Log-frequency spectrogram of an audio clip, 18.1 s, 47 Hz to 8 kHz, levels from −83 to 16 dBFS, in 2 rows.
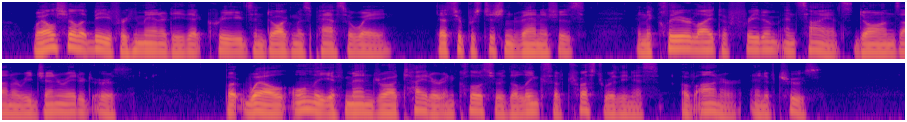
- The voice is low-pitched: Yes, very low, 95 Hz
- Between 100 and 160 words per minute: Yes, average, 155 wpm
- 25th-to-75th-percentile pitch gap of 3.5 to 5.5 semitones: No, average, 2.8 semitones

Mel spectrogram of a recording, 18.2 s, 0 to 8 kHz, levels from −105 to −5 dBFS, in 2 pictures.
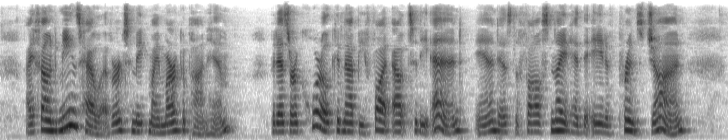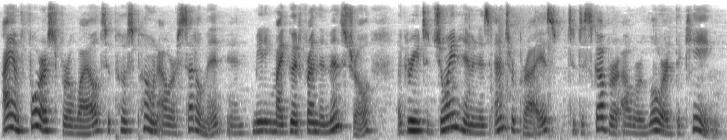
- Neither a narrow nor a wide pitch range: Yes, average, 3.5 semitones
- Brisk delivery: Yes, fast, 210 wpm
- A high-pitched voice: Yes, high, 195 Hz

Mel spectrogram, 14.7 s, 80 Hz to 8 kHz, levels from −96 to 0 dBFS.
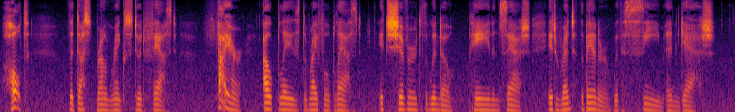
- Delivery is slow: Yes, slow, 95 wpm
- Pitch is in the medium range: Yes, medium, 145 Hz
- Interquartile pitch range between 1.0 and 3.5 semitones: Yes, narrow, 2.6 semitones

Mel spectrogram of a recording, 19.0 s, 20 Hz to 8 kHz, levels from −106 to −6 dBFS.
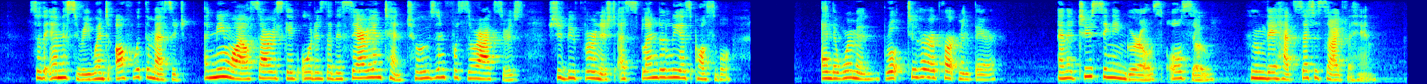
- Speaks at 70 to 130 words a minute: No, average, 150 wpm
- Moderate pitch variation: Yes, average, 3.5 semitones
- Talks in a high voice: Yes, high, 225 Hz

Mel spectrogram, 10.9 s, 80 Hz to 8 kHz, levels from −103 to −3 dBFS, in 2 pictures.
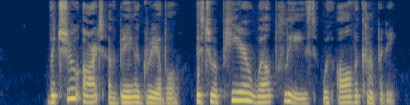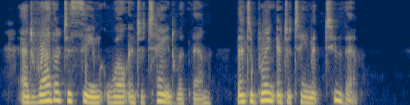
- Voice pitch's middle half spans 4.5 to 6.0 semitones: No, average, 4.0 semitones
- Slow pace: No, average, 160 wpm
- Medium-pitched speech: Yes, medium, 165 Hz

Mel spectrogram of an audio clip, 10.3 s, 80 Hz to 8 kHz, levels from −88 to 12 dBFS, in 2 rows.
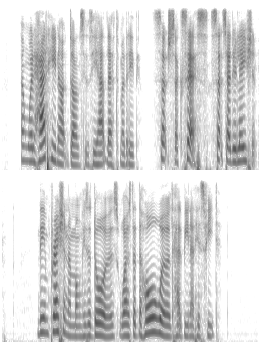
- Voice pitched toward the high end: Yes, high, 200 Hz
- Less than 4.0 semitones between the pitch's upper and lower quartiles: No, average, 4.4 semitones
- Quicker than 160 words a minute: Yes, average, 175 wpm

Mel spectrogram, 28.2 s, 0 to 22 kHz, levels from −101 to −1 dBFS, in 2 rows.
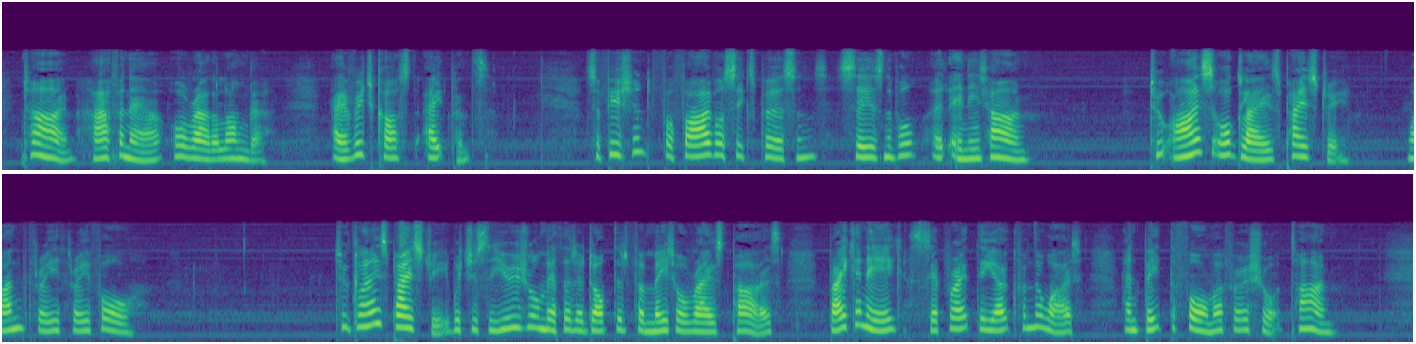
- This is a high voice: Yes, high, 210 Hz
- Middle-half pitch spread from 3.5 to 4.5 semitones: Yes, average, 3.8 semitones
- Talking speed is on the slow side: Yes, slow, 120 wpm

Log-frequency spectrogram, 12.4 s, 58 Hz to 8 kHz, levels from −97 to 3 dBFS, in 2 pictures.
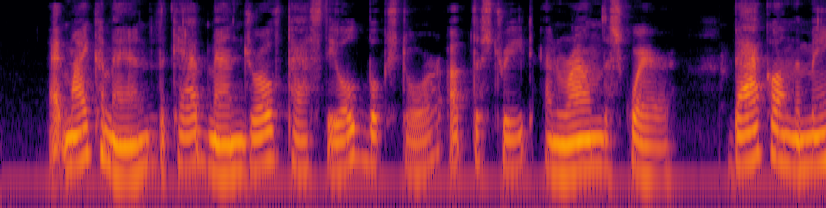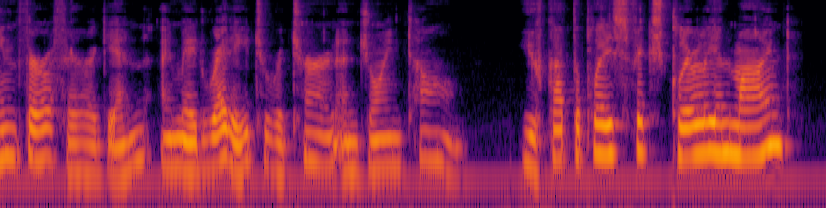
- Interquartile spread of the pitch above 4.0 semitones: Yes, average, 4.9 semitones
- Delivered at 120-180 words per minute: No, average, 195 wpm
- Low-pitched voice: No, medium, 155 Hz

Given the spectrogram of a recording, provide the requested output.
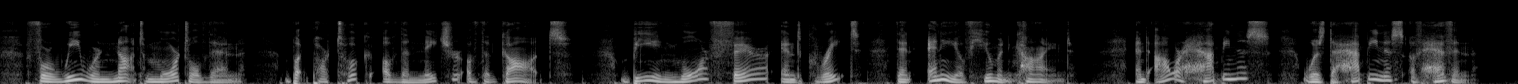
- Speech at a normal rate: No, slow, 125 wpm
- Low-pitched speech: Yes, low, 130 Hz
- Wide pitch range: Yes, wide, 7.7 semitones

